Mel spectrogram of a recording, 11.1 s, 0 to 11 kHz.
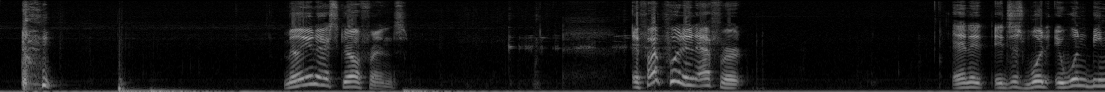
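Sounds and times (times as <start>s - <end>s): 
person coughing: 0.2s - 0.6s
speech: 0.4s - 0.6s, 2.8s - 4.2s, 6.3s - 7.5s, 9.5s - 11.0s.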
